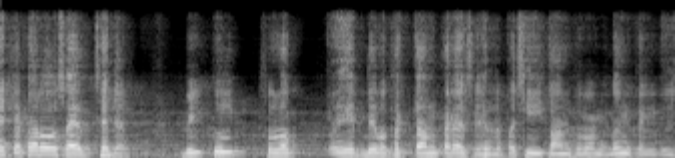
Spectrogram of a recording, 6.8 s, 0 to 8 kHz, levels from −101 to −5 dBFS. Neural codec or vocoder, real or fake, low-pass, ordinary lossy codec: codec, 24 kHz, 1 kbps, SNAC; fake; 7.2 kHz; none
